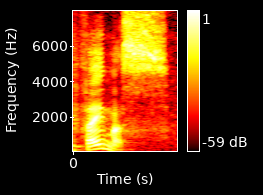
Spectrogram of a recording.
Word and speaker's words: famous: I'd like to be famous. Famous, famous, famous, famous, famous, famous, famous. Nervous. La OUS al final de estas tantas palabras en inglés se pronuncia como nosotros. Us. Para nosotros. For us. Famous.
